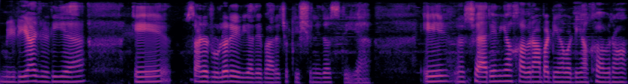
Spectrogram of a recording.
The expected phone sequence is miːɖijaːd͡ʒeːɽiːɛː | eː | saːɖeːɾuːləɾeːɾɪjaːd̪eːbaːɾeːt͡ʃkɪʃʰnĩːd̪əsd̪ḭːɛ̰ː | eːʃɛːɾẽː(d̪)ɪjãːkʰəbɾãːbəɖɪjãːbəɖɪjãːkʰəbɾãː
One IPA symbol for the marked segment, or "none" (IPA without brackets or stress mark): d̪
